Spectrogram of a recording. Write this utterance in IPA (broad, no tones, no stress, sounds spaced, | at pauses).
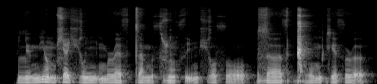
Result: lʲ ɵ m j ə̃ m ɕ æ ç o ɲ o̰ m ɹ ɛ θ t æ m ɵ θ ɮ õ θ ḭ m ç oː θ oː | z ɜː θ ɡ͡ǁ oː m kʲ æ θ ɹ ə̰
